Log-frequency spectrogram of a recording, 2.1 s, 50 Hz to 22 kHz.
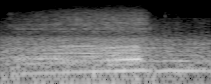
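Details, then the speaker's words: Whine under throttle from a 5-cylinder-swapped Mk2 GTI during hard shakedown driving: steady mid-pitched whine rises over the engine, supercharger-like, and cuts out off throttle; owner suspects the transmission, gear oil never changed, not confirmed. "yeah I don't know what that noise is about uh it's kind of like a wi it sounds like I have a supercharger oh it might be transmission related"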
